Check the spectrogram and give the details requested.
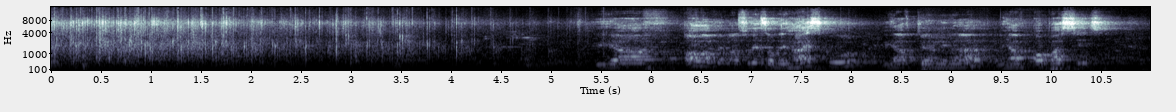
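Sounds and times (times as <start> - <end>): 
audience applause: 0.0 - 5.8
speech: 5.5 - 10.6.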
